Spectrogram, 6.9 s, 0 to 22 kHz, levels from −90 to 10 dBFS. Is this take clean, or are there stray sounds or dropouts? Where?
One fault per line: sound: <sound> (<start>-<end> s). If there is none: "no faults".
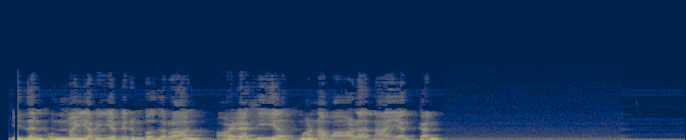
no faults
